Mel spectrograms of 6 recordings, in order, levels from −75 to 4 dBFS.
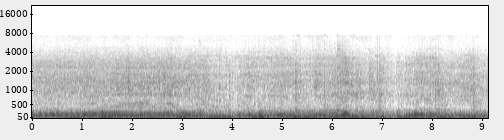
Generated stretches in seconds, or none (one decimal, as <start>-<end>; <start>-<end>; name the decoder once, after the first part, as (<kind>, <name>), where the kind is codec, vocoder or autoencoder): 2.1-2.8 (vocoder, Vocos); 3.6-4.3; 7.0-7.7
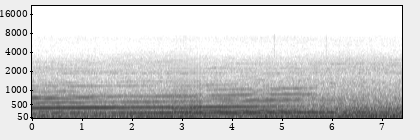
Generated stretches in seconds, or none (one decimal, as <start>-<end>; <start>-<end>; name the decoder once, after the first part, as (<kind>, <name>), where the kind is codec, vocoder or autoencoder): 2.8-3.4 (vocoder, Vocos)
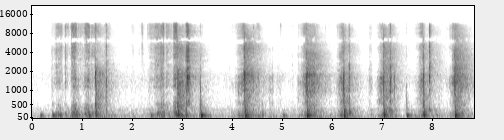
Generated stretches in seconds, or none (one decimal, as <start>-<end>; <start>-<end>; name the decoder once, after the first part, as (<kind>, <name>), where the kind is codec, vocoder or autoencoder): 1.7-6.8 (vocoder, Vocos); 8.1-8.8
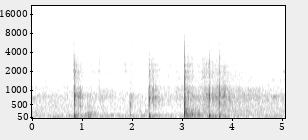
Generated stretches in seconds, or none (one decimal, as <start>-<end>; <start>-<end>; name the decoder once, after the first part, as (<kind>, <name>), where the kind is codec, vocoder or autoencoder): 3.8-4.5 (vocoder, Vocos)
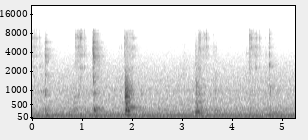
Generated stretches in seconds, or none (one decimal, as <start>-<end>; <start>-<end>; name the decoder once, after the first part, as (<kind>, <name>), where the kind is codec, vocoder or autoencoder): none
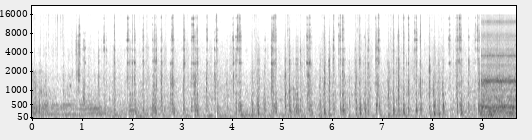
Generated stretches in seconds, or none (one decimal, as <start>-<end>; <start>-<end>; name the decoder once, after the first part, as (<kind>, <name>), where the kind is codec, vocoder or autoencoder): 0.0-2.0 (vocoder, Vocos); 2.5-3.2; 4.0-5.3; 6.1-9.7

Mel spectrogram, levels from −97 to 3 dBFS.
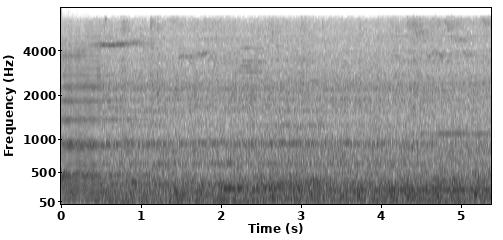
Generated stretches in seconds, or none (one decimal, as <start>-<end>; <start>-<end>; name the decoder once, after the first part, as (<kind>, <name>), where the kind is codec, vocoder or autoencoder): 0.0-0.5 (vocoder, Vocos)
